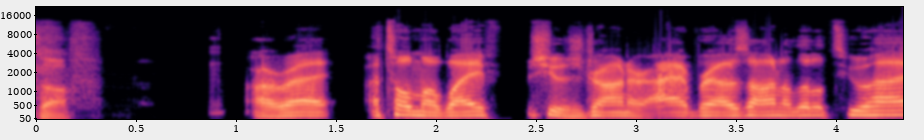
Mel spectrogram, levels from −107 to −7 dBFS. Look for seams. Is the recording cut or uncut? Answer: cut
